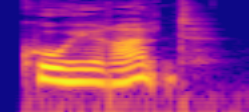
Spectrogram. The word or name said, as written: kohærent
